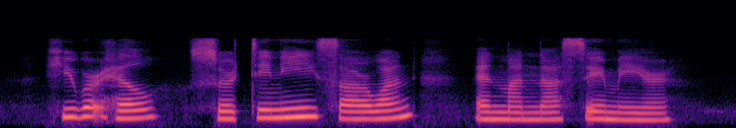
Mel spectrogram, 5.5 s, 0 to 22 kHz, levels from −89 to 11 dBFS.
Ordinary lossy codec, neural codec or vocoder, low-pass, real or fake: none; codec, 16 kHz, 1 kbps, X-Codec, WavLM features, trained on Multilingual LibriSpeech; 7.2 kHz; fake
